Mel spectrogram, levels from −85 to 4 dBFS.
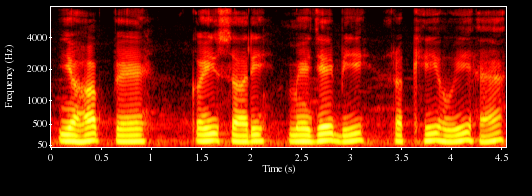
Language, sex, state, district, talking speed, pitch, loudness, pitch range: Hindi, male, Uttar Pradesh, Saharanpur, 120 wpm, 135 Hz, -15 LUFS, 130-145 Hz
